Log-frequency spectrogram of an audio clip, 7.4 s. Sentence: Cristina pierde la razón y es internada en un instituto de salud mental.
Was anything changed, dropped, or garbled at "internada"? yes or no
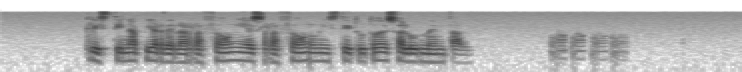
yes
